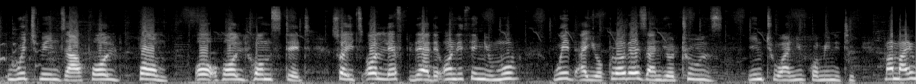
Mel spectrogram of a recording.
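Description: Over faint music in the background, a woman speaks at a moderate pace with fairly even intonation in a dry sound with no echo. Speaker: presenter. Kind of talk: presenter commentary. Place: open country.

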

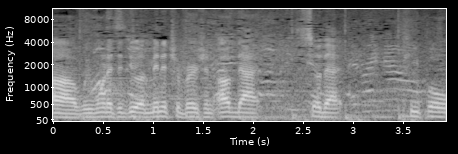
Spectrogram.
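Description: With clear music in the background, a man speaks in a monotone, flat intonation at a moderate pace, the sound dry with no echo. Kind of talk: interview answer. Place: bar.

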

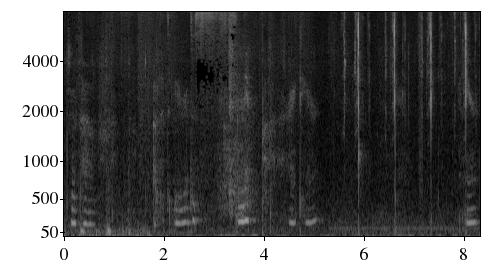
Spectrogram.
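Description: A soft-spoken woman talks very slowly, with long, frequent pauses. Loud background noise fills the recording. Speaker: hair tutorial vlogger. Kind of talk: tutorial. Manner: soft ASMR murmur, close to camera. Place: home room. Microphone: phone near.

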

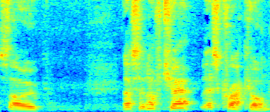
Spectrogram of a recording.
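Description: The voice belongs to a man. He keeps a moderate pace. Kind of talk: casual workshop vlog chat. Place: workshop.

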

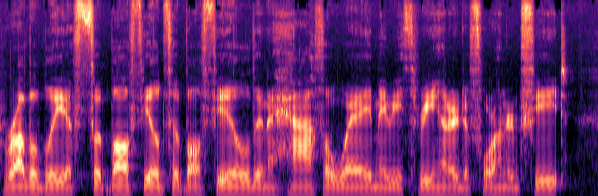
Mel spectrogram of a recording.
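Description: This man's fairly low voice stays monotone and flat, moving at a moderate pace. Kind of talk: tutorial commentary. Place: office.

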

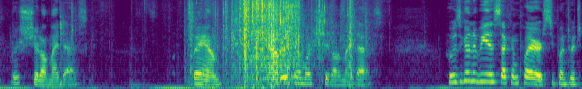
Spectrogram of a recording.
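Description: Against noticeable background noise, a woman with fairly high pitch speaks in very wide pitch swings. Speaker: video game streamer. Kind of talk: live stream chat while gaming. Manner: animated.

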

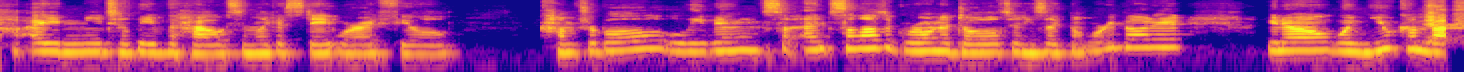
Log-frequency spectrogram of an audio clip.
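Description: A woman's voice is somewhat breathy. She speaks at a very fast pace. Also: ordinary pitch variation. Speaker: vlogger. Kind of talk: casual vlog chat. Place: home room. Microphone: phone near.

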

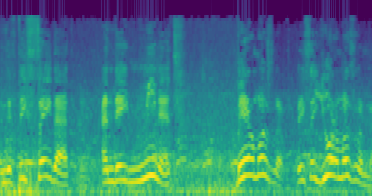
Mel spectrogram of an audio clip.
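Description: A man speaks at a moderate pace with an extremely high pitch and ordinary pitch variation. The sound is dry with no echo, over noticeable background noise. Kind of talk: casual vlog chat. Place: open country. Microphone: phone near.

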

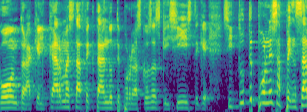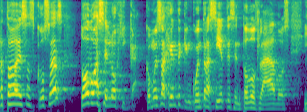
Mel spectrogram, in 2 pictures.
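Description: The voice moves through very wide pitch swings with hardly any pauses. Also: man, fairly quick pace. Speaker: podcast host or guest, stand-up comedian. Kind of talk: casual podcast conversation. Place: studio. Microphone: studio mic.

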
